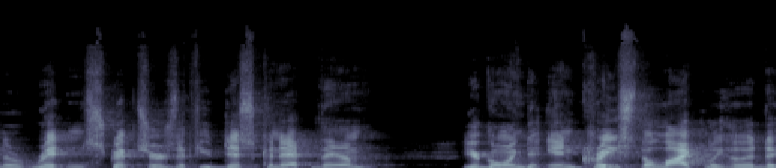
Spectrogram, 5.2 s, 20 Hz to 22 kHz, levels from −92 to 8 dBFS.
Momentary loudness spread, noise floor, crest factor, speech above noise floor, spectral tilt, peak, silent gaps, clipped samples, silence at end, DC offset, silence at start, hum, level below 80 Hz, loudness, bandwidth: 10 LU; -73 dBFS; 26 dB; 37 dB; -3 dB/octave; -10 dBFS; none; under 0.1%; 0 s; under 0.1%; 0 s; none; under -90 dBFS; -34 LUFS; 17.5 kHz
